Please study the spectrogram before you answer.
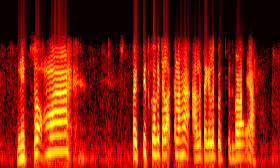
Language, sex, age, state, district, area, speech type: Santali, male, 30-45, Jharkhand, East Singhbhum, rural, conversation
